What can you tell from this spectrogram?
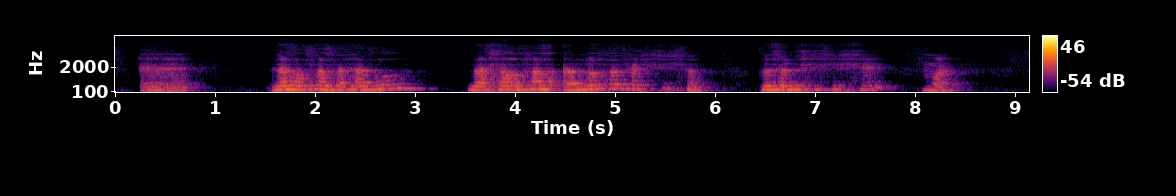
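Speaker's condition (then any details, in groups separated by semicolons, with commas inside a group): Tongue cancer; in remission, eats blended food; eating difficulty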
